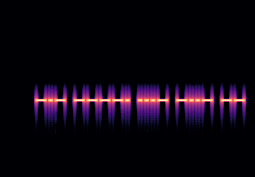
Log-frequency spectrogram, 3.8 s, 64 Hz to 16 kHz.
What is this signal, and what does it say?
Morse code, heard as a keyed tone, about 25 wpm, 700 Hz. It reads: K9VXM
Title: USA Call Signs - 5 Characters - 25wpm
